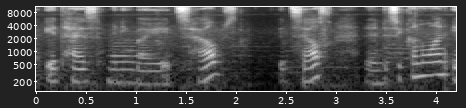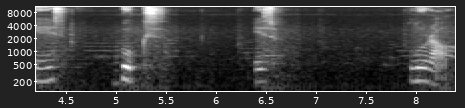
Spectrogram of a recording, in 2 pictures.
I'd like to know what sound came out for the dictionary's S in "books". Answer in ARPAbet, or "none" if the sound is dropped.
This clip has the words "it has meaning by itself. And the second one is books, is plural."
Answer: S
